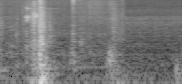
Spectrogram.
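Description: A door shutting with a single heavy thud, then a lighter knock about a second later.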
